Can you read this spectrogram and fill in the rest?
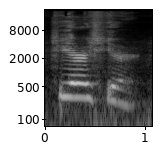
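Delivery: loud cheering call; shouted. Acted. Creatures cheering the Ladybird, loud shout. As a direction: cheer agreement. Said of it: "they all shouted".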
